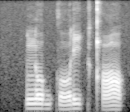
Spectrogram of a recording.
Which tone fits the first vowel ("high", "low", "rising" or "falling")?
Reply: high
